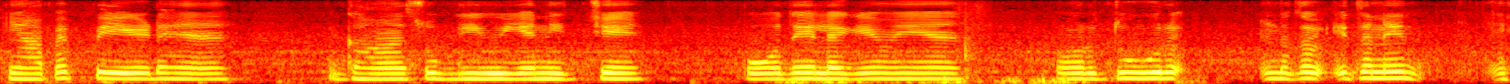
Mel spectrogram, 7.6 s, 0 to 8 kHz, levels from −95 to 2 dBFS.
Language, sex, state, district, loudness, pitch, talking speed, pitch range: Hindi, female, Haryana, Jhajjar, -15 LUFS, 200 Hz, 135 wpm, 195-210 Hz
